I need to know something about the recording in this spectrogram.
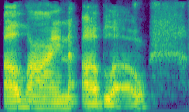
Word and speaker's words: Alaina Blow: hi my name is alaina blow pronounced a line a blow and i am from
